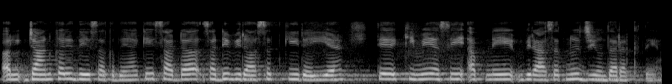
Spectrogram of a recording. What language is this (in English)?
Punjabi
